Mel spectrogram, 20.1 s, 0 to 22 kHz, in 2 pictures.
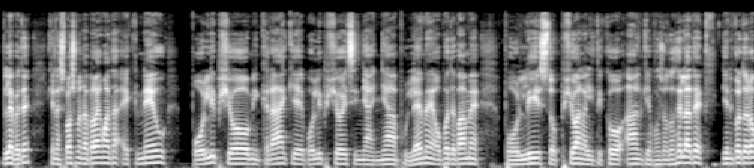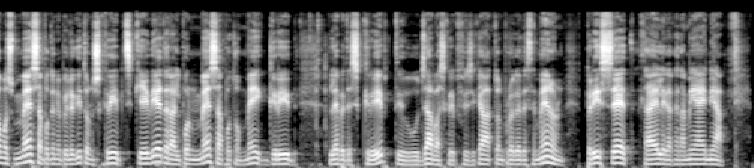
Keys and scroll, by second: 6.7 super+z, 8.3 super+z, 11.3 super+z.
